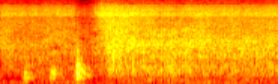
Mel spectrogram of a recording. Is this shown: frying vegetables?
yes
